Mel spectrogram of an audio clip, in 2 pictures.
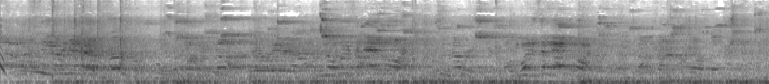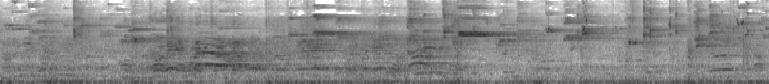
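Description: Basketball being dribbled and bouncing on a hardwood gym floor, frequent short knocks, with players' voices calling out in the background and the echo of a large gymnasium.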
